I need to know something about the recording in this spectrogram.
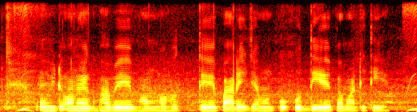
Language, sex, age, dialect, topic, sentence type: Bengali, male, 18-24, Western, agriculture, statement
